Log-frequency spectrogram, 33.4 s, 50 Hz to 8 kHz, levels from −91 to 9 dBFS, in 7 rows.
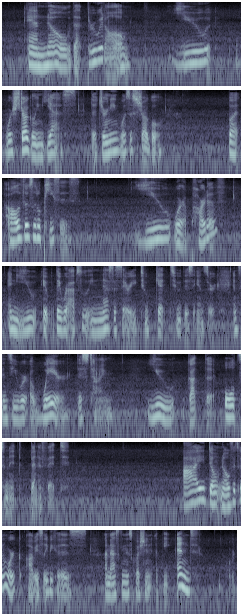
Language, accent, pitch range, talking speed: English, American, 160-200 Hz, 120 wpm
